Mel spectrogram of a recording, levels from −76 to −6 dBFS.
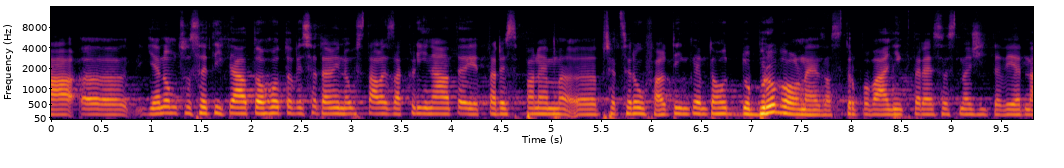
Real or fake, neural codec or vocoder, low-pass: fake; codec, 44.1 kHz, 7.8 kbps, DAC; 14.4 kHz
